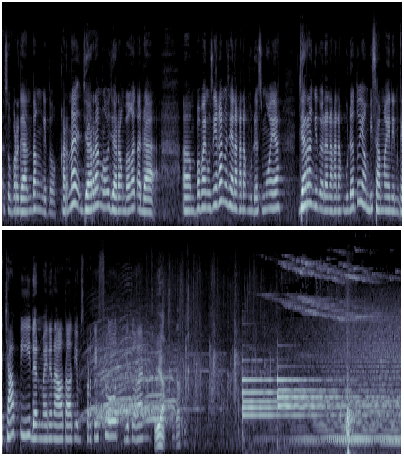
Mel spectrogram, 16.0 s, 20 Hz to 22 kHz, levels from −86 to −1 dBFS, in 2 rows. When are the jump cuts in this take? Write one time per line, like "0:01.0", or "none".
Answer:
0:12.6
